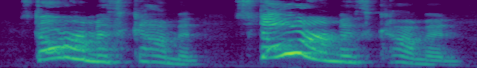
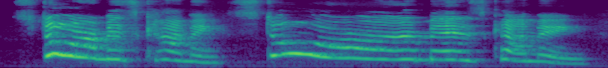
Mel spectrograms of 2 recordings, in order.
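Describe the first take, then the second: First: Higher, urgent dog's alarm; barking dog. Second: Bleating sheep. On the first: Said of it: "barked the dog". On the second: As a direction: bleat it in panic. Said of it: "the sheep bleated". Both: Acted.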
